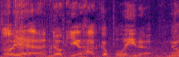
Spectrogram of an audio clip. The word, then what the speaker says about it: Hakkapeliitta: in California and I'm like, oh yeah, Nokian Hakkapeliitta. And they're like, what did you just say? Huh? And I was like, Hakkapeliitta.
